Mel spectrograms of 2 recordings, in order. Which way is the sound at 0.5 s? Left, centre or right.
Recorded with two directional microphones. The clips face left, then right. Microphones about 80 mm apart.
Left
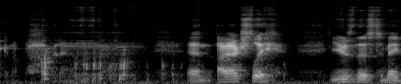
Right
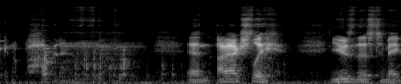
Centre.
